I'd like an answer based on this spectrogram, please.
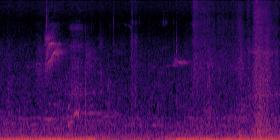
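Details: Sleeping British Shorthair cat snoring: a low, steady rumbling drone in two long stretches, quieter in between, with brief faint chirps of birds above.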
